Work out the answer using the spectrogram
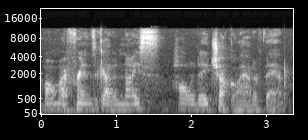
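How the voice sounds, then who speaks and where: A woman reading scripted stories and verse as a channel host, with a measured, deliberate delivery. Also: low-pitched, steady tone, a bit bright, a little hiss or hum. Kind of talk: scripted storytelling and poem reading.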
